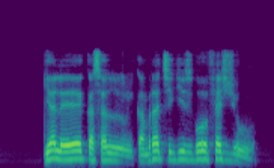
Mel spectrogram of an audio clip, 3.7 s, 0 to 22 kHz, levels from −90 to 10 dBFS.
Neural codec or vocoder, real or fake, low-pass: autoencoder, 48 kHz, 32 numbers a frame, DAC-VAE, trained on Japanese speech; fake; 7.2 kHz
